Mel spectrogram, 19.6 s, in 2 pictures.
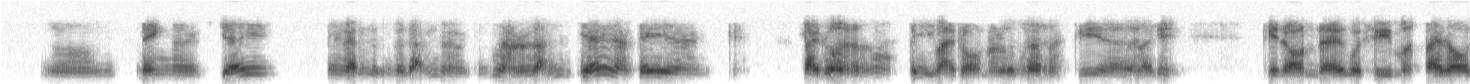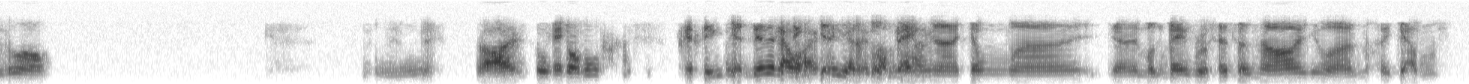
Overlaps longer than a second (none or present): present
